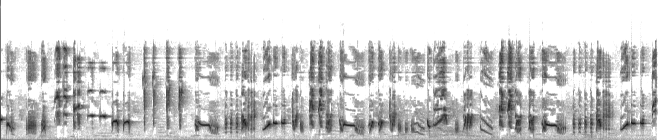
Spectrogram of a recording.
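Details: Orange-headed thrush kept as a hobby songbird, delivering a long, continuous song of loud, varied phrases: sharp chirps, buzzy rasps and repeated slurred whistles in quick succession, with faint low hum beneath.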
